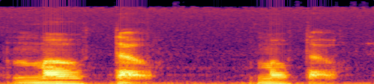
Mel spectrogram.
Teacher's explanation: The tau is going to slide over and take this vowel, and we're going to stress this final syllable now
